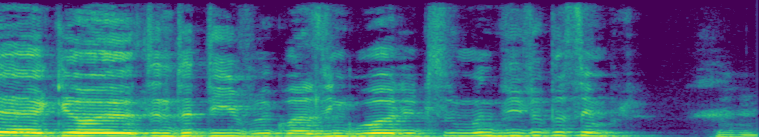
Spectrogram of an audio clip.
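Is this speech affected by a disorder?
Yes: cerebral palsy.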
